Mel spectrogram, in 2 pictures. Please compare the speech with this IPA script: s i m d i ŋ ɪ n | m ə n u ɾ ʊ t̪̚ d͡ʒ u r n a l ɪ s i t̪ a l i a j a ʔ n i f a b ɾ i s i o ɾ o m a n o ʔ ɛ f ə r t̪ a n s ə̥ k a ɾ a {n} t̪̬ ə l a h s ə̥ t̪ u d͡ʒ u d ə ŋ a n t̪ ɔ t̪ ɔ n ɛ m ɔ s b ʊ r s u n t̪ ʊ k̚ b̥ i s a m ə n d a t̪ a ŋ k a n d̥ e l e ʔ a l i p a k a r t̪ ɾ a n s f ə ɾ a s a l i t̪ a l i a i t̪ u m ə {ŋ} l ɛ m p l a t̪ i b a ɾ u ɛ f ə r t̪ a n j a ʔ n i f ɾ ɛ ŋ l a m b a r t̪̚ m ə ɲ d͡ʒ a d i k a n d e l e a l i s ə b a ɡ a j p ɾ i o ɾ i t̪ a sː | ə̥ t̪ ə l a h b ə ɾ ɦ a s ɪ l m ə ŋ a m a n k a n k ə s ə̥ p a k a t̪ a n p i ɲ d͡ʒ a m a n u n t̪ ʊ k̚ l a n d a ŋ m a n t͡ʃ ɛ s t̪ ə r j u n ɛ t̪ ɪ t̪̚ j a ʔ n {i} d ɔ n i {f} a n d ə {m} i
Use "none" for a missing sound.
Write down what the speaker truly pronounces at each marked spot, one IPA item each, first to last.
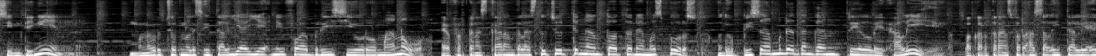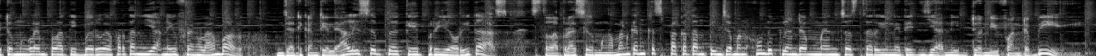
ŋ, ŋ, i, f, b

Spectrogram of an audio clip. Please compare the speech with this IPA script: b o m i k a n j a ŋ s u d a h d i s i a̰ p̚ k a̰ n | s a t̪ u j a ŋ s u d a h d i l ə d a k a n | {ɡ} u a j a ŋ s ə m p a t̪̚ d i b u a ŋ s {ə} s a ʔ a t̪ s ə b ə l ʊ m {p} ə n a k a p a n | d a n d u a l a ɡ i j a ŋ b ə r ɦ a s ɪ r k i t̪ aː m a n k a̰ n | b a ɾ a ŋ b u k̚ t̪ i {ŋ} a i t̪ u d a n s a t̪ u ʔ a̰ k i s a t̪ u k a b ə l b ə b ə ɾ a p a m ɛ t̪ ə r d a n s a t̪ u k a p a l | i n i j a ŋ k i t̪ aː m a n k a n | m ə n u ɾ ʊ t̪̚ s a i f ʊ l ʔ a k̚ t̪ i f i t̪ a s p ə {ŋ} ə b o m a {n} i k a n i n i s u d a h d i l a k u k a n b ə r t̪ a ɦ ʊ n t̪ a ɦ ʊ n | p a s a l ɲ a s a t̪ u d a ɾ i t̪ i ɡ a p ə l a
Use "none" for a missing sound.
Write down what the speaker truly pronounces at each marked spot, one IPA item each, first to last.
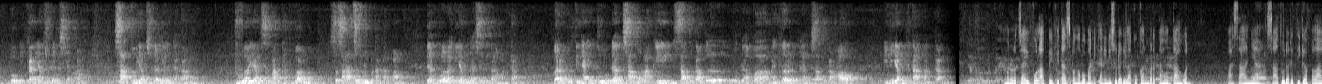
d, ə, p, ɲ, ŋ, n

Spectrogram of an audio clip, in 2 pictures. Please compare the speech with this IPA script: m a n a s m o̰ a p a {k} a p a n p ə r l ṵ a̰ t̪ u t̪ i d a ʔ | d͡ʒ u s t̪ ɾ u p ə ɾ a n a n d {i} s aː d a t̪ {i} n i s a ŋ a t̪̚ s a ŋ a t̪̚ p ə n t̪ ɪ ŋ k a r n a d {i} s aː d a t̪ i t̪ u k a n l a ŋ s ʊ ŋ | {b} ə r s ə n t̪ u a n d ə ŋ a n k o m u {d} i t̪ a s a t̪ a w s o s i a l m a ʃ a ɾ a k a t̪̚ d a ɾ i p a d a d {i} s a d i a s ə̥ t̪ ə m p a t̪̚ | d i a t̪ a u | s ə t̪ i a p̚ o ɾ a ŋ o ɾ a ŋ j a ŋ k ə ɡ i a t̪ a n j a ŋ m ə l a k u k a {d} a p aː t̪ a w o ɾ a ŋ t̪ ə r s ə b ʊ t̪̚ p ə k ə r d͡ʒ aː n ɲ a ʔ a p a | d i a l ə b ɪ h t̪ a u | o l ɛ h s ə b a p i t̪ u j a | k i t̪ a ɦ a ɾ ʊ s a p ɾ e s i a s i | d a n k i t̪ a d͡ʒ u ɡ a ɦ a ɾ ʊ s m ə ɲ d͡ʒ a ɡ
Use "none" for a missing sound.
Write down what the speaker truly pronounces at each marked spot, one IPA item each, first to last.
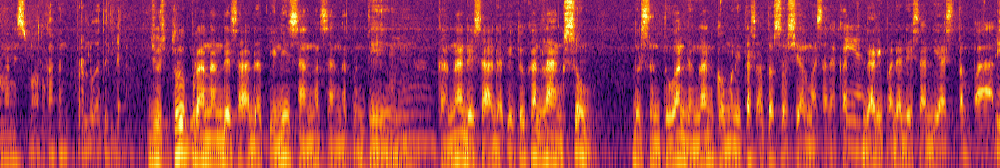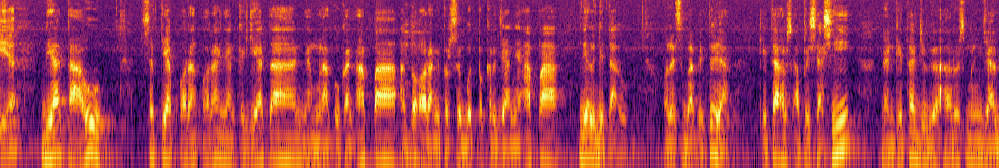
k, e, i, e, b, n, e, n

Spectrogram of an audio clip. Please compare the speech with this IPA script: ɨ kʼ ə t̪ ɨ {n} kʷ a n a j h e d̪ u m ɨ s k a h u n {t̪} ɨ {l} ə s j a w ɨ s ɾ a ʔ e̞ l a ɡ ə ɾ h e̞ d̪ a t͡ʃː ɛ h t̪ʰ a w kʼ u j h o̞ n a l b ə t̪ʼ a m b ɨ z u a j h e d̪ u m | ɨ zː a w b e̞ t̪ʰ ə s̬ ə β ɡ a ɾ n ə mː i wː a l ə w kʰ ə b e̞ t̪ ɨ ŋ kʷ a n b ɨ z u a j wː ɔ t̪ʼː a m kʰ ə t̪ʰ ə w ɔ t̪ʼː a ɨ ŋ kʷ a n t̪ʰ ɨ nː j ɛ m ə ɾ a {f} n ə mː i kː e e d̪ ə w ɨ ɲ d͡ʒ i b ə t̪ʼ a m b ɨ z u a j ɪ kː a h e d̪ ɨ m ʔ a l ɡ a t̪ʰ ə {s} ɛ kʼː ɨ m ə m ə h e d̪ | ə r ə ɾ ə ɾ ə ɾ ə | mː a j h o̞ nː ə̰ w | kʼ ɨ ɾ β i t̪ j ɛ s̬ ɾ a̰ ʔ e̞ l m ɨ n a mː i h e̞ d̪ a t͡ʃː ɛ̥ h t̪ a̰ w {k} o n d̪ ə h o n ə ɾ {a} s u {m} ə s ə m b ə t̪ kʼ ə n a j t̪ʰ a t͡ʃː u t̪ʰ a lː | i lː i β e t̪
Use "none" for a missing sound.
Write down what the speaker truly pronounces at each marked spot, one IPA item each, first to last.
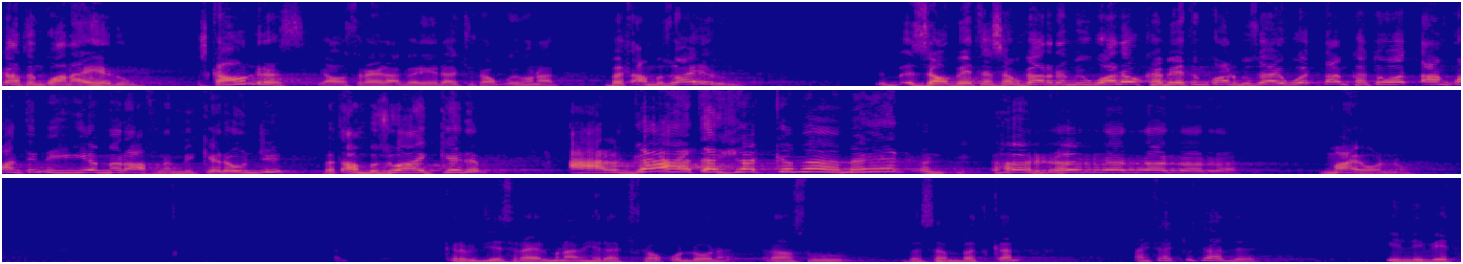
ŋ, d̪, ɾ, f, ʃ, kʼ, a, b

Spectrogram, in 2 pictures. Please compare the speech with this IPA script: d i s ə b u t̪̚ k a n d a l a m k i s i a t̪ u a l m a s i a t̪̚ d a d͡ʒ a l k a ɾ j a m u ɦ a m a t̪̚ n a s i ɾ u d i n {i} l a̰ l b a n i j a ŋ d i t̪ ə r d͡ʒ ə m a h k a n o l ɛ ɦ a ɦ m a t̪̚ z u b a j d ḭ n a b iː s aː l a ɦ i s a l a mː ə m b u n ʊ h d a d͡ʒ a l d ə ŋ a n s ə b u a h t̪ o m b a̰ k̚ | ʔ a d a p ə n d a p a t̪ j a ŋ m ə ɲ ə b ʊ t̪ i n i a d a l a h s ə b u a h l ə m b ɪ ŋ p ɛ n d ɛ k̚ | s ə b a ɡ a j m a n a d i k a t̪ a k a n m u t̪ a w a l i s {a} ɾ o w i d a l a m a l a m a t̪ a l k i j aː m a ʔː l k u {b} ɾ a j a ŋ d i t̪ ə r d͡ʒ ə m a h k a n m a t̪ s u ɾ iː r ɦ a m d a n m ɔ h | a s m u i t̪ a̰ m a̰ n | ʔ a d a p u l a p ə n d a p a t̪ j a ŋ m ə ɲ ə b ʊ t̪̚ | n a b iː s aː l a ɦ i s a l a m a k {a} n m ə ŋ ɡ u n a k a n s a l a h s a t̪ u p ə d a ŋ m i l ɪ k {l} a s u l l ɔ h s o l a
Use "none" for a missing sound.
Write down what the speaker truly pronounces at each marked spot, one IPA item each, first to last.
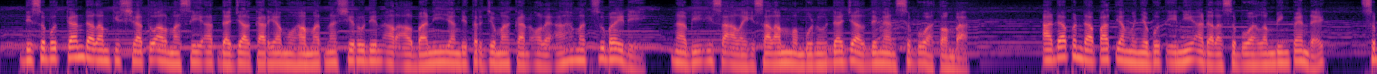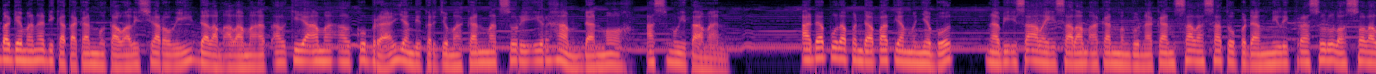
a, a, b, a, r

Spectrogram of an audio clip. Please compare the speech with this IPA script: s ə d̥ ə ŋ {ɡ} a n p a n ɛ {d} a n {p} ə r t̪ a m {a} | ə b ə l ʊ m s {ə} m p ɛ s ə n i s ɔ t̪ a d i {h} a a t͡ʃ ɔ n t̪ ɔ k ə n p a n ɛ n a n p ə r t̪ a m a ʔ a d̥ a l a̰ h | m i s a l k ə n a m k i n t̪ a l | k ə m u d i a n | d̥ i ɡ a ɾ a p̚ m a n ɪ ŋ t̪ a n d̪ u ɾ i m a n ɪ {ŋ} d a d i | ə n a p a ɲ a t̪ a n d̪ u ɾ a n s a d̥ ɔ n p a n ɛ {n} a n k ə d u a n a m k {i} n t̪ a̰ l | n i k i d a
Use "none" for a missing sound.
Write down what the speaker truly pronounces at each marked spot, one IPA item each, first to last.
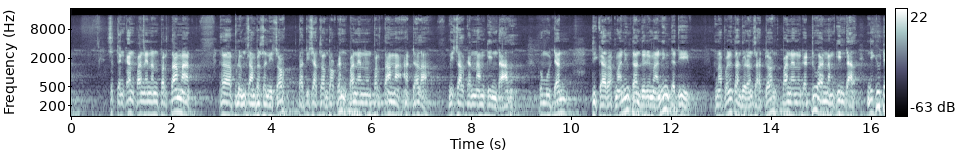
k, n, p, a, a, s, ŋ, n, i

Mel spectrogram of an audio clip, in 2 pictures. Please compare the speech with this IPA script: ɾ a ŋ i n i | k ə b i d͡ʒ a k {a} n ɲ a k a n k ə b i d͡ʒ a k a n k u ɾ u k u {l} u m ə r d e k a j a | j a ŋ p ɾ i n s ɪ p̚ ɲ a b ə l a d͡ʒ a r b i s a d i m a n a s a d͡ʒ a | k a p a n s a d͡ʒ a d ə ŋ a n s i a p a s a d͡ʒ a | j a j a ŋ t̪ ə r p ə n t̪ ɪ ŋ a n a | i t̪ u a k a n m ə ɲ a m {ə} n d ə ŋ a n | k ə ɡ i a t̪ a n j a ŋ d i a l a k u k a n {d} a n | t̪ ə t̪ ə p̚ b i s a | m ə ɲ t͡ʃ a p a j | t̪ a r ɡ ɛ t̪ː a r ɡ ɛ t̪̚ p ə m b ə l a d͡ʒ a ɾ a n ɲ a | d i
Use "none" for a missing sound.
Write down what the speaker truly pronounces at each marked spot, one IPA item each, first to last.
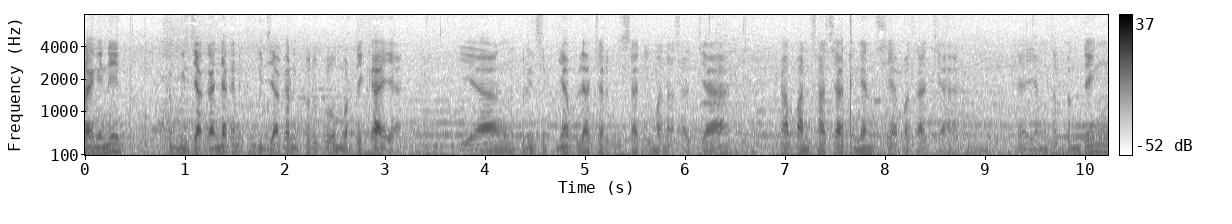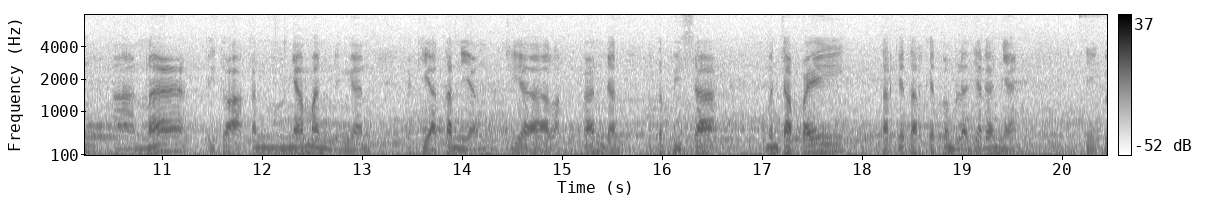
a, l, a, d

